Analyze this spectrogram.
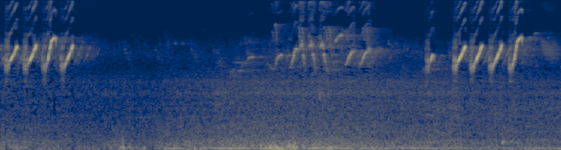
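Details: Caged Double-collared Seedeater, a promising young bird, singing the 'meio canto' (half song) style: bursts of four quick rising whistled notes, a softer twittering phrase in between, low background hum.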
